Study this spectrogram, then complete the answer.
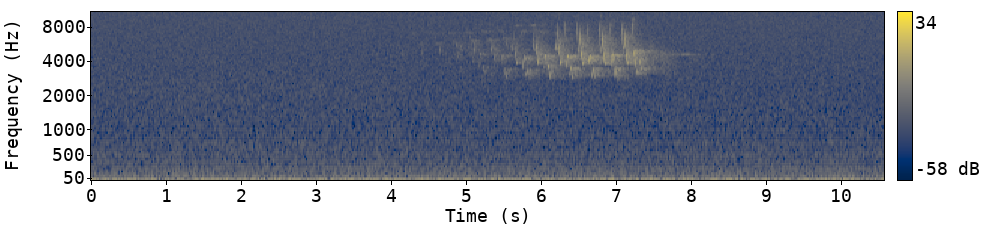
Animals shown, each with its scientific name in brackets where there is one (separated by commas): Black-throated Green Warbler (Setophaga virens), Blackburnian Warbler (Setophaga fusca), Ovenbird (Seiurus aurocapilla)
